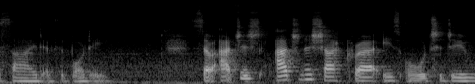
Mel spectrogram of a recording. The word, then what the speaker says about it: Ajna: So this is Ajna chakra, or sometimes it's pronounced Agya.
